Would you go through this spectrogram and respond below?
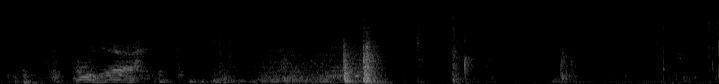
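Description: A wooden pull-out recycling and garbage cabinet drawer slides and knocks shut in a few short, sharp bumps, with a person talking nearby before and between the movements.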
